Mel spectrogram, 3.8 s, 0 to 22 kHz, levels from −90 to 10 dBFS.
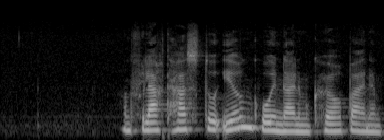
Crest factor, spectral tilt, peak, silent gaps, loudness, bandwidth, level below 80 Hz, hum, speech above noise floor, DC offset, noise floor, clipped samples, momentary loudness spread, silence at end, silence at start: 18 dB; -7 dB/octave; -12 dBFS; none; -29 LUFS; 11 kHz; -78 dBFS; none; 39 dB; under 0.1%; -68 dBFS; under 0.1%; 5 LU; 0.05 s; 1.2 s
